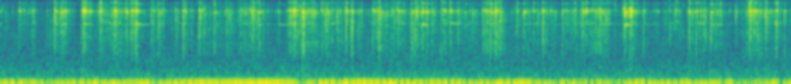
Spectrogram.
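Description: A large silver-toned statement necklace of layered metal chains, hung with many thin round metal discs, is held up in one hand near long dark-painted nails and shaken. The discs jingle and clink against each other in a quiet, continuous bright shimmer with sharp little peaks. A low rumble sits underneath throughout.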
